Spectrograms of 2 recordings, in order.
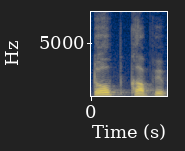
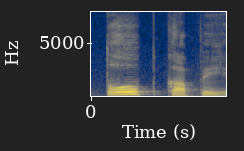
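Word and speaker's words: Topkapı: لفظ توپ کاپی ہے، میں بھی بعض اوقات جو ہے نا ٹوپ کاپی پڑ گیا، لیکن صحیح تلفظ جو ہے وہ توپ کاپی ہے۔ توپ جیسا کہ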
